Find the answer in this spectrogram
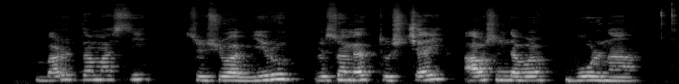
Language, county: Lithuanian, Vilnius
